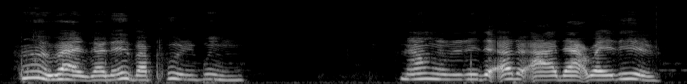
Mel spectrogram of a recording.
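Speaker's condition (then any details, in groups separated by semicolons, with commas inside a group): Cerebral palsy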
